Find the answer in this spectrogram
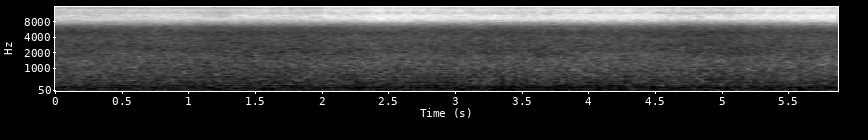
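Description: Steady rushing noise of a DEMU train running, heard from an open door or window, with a faint low steady hum underneath.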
